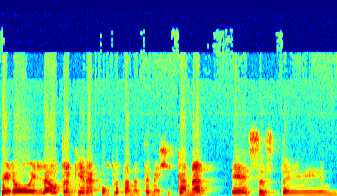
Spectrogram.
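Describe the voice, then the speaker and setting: The woman's tone is dark and mellow. Her pitch is fairly high, with ordinary variation. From Mexico. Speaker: employee of the guest's company. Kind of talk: interview.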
